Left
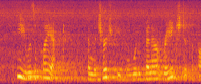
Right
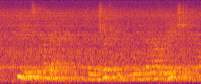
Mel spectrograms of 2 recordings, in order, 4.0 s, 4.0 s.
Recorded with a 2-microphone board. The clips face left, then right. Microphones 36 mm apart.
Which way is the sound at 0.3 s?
70° left (ahead or behind).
